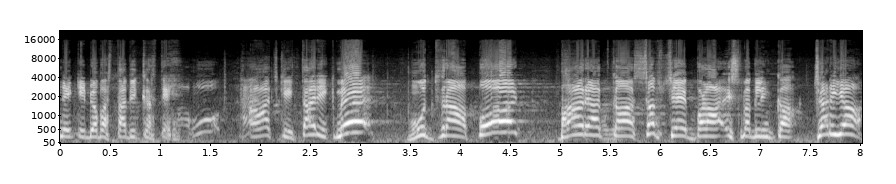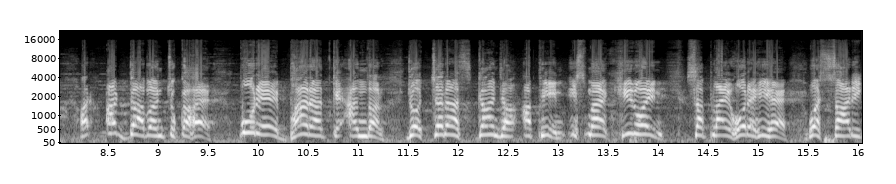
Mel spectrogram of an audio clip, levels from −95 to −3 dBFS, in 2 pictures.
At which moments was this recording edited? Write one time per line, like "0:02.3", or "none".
0:01.4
